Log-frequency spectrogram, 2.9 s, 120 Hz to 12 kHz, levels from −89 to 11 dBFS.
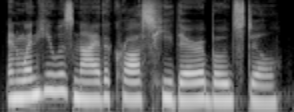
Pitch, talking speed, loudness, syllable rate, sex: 215 Hz, 225 wpm, -14 LUFS, 5.1 syllables/s, female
